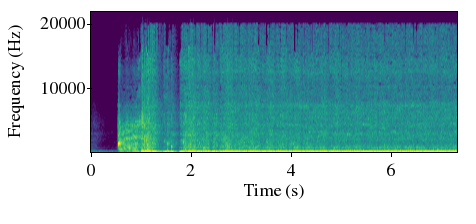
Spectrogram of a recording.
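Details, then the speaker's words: 302 V8 with Holley Sniper 2 fuel injection, low on water, about half an hour total run time, starting instantly; lumpy, uneven idle as the idle control hunts; running very rich and smoky, conking out at idle. "I've just set the oil up, but it is very rich. See the idle control working its guts out, but because it's so rich, it's just conking itself out there at idle."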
